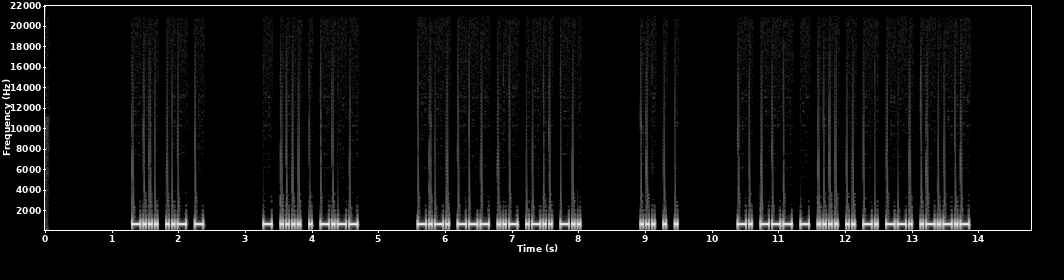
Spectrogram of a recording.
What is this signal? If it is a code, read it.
Morse code, heard as a keyed tone, about 28 wpm, 700 Hz. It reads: BUT THEY COULD SEE NOTHING.
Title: 3x Word-Spacing - Sentences from Top 500 Words - 28wpm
